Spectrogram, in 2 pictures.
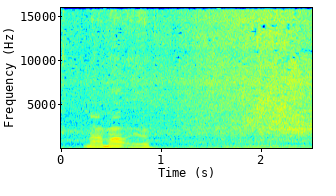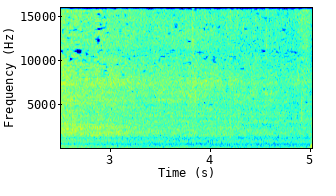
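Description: A car drives away on a wet road with tyres hissing.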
